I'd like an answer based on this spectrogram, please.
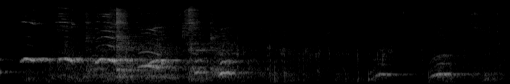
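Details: Michigan Central Asian Shepherd puppies give a long, wavering high whine, followed after a short gap by two lower, flat whimpers, with faint background voices.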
